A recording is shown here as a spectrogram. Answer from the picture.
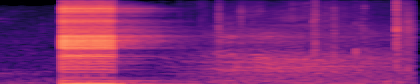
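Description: The Family Feud game-show buzzer gives one short, loud buzz: the signal that the answer scored zero and is not on the survey board.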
